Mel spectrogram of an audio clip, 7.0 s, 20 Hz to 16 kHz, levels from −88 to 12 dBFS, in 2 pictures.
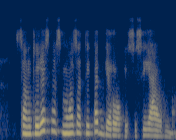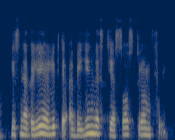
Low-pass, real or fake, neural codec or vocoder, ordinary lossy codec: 7.2 kHz; fake; codec, 16 kHz, 2 kbps, FreqCodec, smaller model; Opus, 16 kbps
